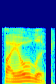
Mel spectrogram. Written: thiolic

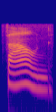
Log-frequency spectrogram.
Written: found

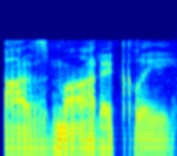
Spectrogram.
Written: osmotically

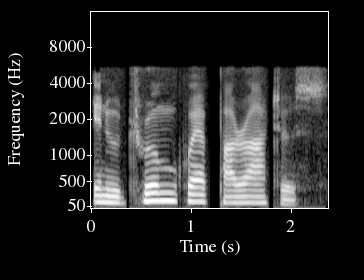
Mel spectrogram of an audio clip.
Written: in utrumque paratus

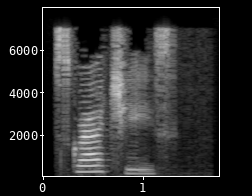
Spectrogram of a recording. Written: scratchies

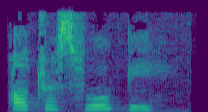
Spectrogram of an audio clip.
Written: ultraswoopy

